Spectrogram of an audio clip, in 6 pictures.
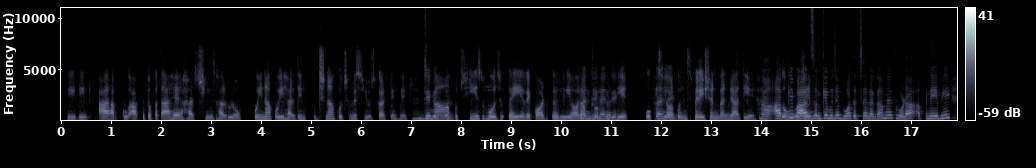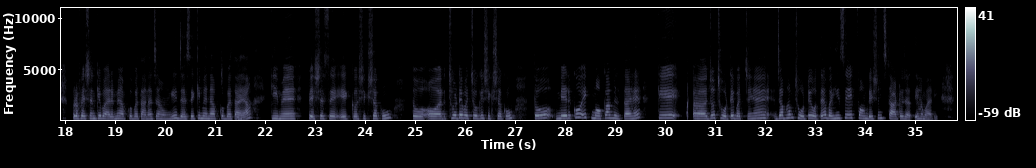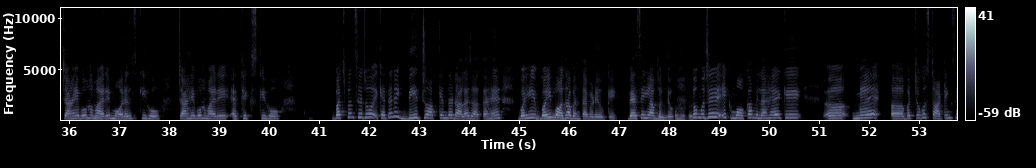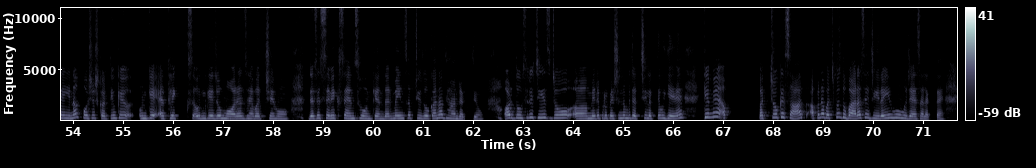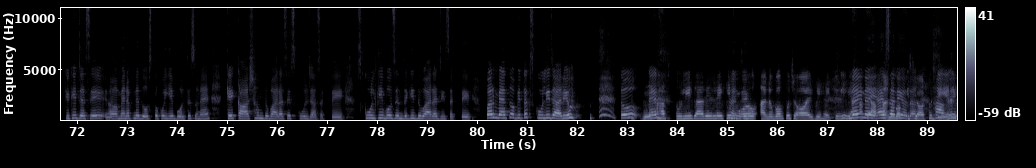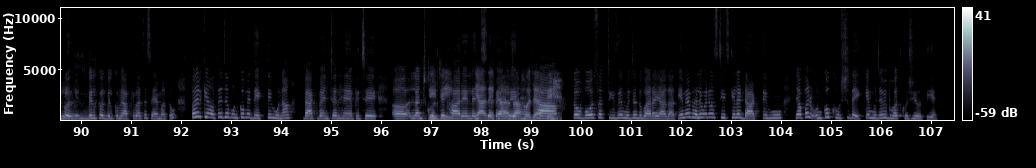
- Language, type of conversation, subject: Hindi, unstructured, आपको अपनी नौकरी में सबसे ज़्यादा क्या पसंद है?
- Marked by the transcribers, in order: other background noise; in English: "मिसयूज़"; horn; in English: "रिकार्ड"; in English: "अपलोड"; in English: "इंस्पिरेशन"; in English: "प्रोफ़ेशन"; tapping; in English: "फाउंडेशन स्टार्ट"; in English: "मोरल्स"; in English: "एथिक्स"; in English: "स्टार्टिंग"; in English: "एथिक्स"; in English: "मोरल्स"; in English: "सिविक सेन्स"; in English: "प्रोफ़ेशन"; laughing while speaking: "हूँ"; laugh; laughing while speaking: "मैं"; in English: "बैकबेंचर"; in English: "लंच"; in English: "लंच"; chuckle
